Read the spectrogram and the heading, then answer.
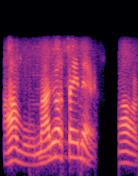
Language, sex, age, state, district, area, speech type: Malayalam, male, 18-30, Kerala, Palakkad, rural, conversation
